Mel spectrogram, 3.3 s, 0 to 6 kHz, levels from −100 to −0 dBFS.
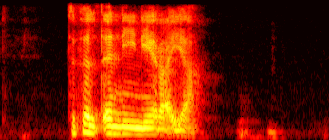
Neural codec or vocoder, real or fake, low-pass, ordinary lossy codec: vocoder, 22.05 kHz, 80 mel bands, WaveNeXt; fake; 5.4 kHz; AAC, 32 kbps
